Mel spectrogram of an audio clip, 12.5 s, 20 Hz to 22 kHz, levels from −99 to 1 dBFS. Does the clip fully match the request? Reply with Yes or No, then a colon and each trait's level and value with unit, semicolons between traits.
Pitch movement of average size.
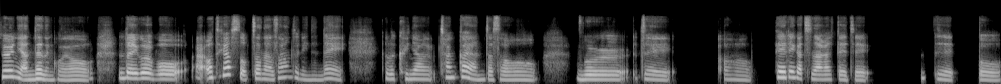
Yes: average, 4.2 semitones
